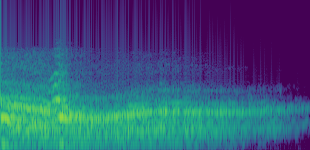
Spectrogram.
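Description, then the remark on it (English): A dog, Sergeant Preston's wonder dog King from the Challenge of the Yukon, lets out a long, drawn-out howl that holds one wavering pitch for several seconds, fairly loud, slowly fading with a slight echo behind it. “Now back to the days of the gold rush, when Sergeant Preston and his wonder dog King battled through storm and snow to preserve law and order as they met the Challenge of the Yukon.”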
